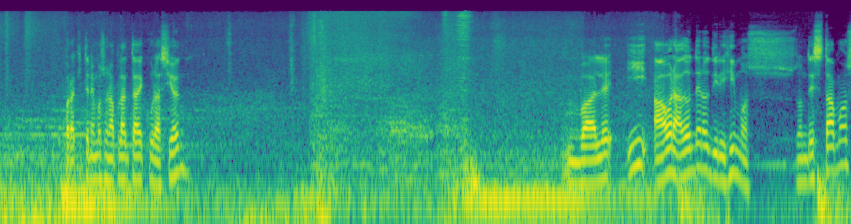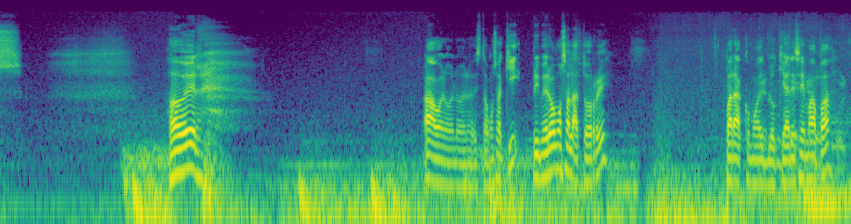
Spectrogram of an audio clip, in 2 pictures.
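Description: A young man talks into a microphone, close up.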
